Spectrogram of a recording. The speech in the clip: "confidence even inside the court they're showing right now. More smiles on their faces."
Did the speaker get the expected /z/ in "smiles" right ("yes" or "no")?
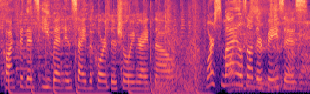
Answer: no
